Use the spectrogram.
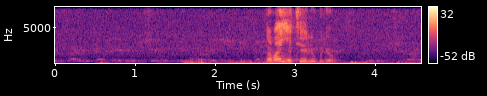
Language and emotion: Russian, positive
